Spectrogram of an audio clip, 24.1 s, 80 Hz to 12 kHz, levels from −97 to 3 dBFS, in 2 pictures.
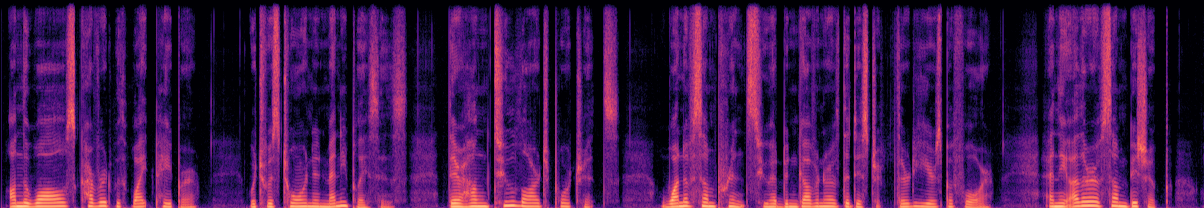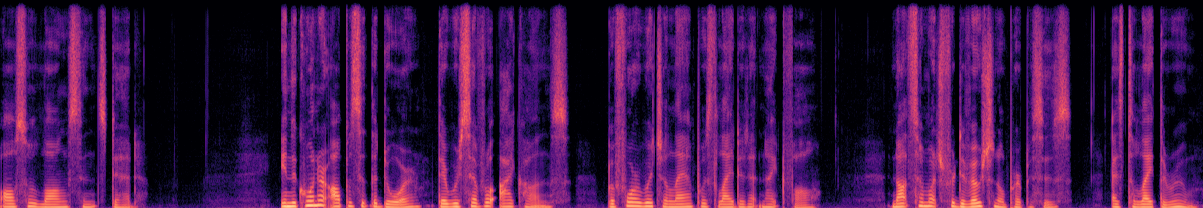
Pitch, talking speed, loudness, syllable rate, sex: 180 Hz, 175 wpm, -19 LUFS, 5.8 syllables/s, female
